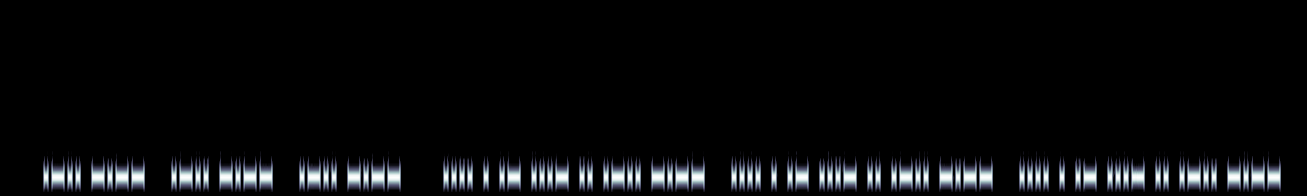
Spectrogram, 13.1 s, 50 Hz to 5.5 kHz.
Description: Morse code, heard as a keyed tone, about 30 wpm, 600 Hz. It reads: LY LY LY HEAVILY HEAVILY HEAVILY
